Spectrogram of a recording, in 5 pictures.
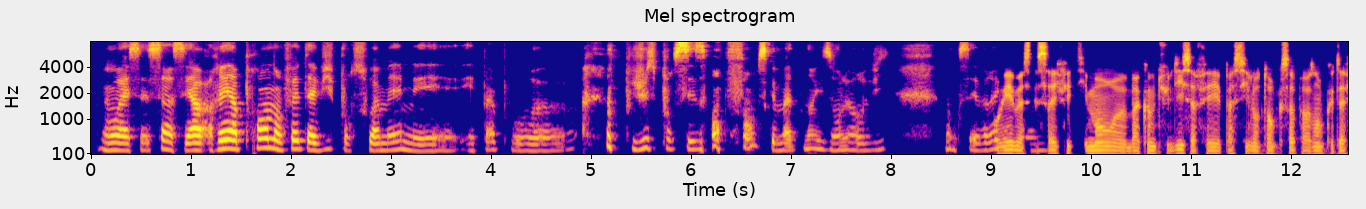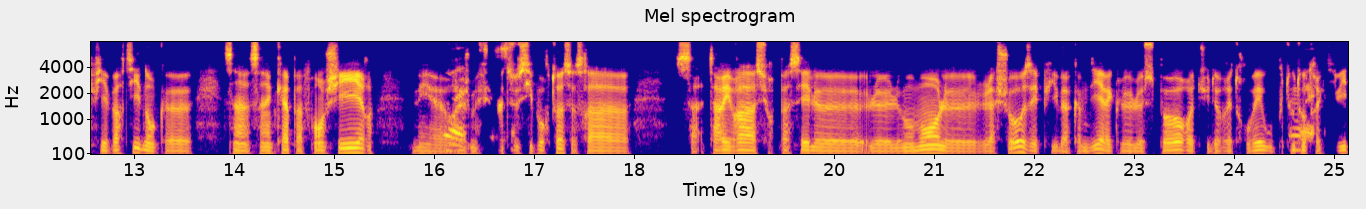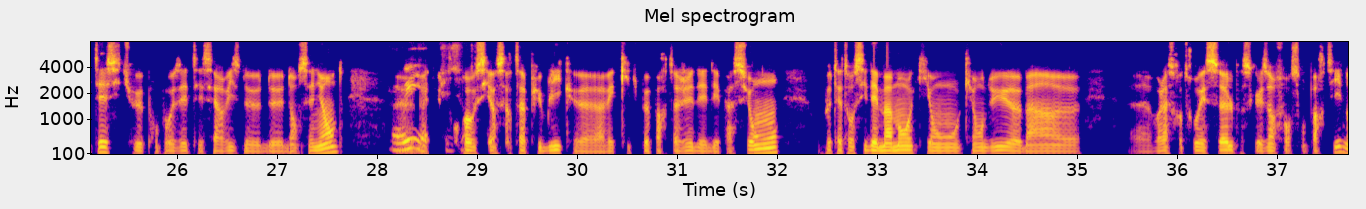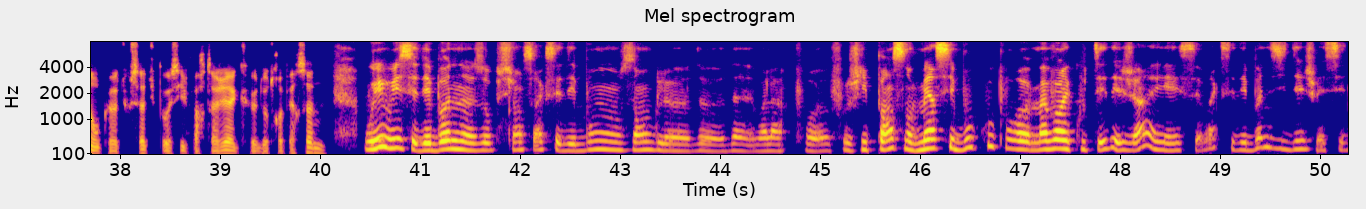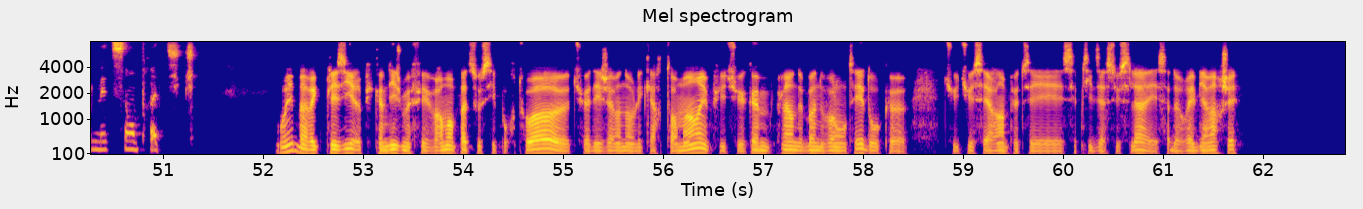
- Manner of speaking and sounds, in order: chuckle; laughing while speaking: "enfants"; tapping; other background noise
- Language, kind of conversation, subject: French, advice, Comment expliquer ce sentiment de vide malgré votre succès professionnel ?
